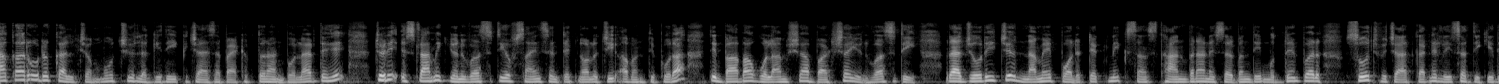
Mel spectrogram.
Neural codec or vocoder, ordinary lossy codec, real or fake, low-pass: codec, 16 kHz, 2 kbps, FunCodec, trained on LibriTTS, 25 frames a second; none; fake; none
